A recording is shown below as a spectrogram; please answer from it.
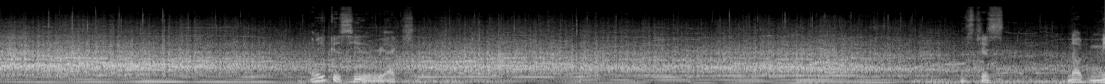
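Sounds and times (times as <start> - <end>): large crowd cheering: 0.0 - 11.0
sustained background music chords: 0.0 - 11.0
man talking: 3.1 - 4.2, 9.6 - 11.0.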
